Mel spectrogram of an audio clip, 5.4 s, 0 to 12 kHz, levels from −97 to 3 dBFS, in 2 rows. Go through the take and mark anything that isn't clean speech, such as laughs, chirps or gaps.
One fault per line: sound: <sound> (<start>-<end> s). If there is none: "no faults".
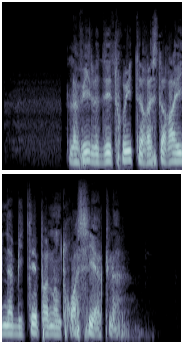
no faults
